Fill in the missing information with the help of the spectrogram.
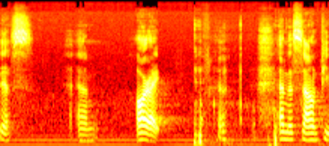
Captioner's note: chuckles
